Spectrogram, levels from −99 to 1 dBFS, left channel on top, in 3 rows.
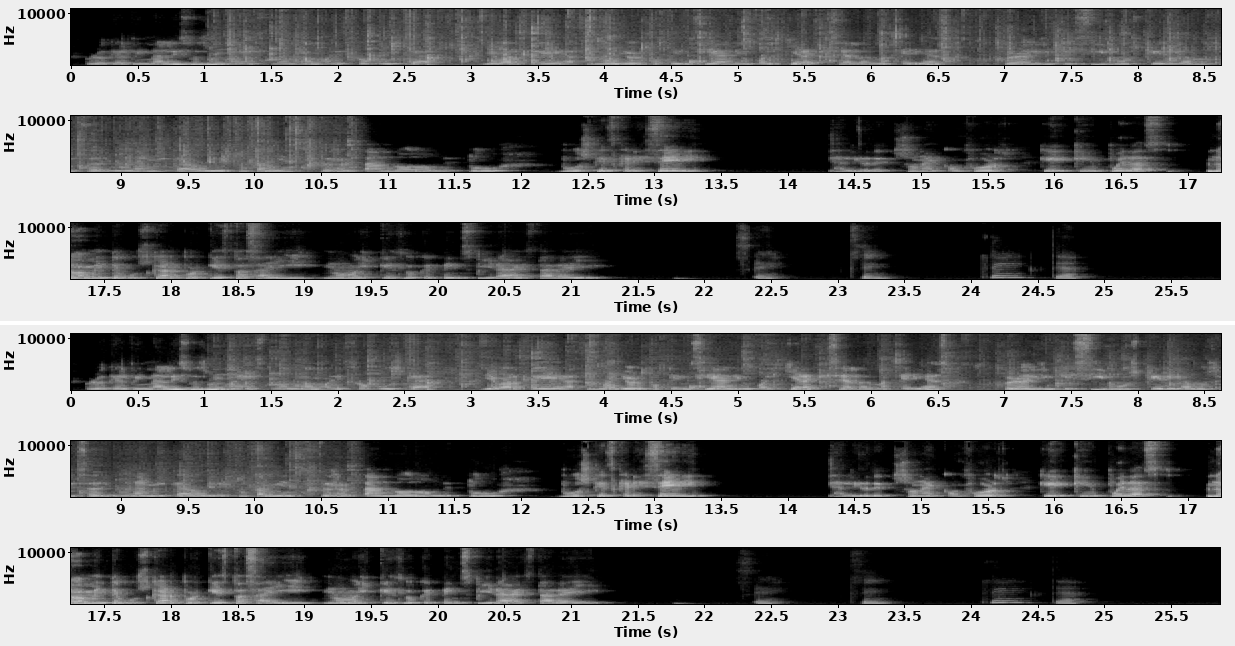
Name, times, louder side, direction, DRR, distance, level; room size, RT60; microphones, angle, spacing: voice 1, 0.1-2.8 3.1-6.6 7.0-13.3 14.3-16.8 17.1-21.2, right 3 dB, 60° right, 1.7 m, -34 dB
sound 1, 1.0-10.8, left 3 dB, 20° left, 3.1 m, -44 dB
voice 2, 24.1-24.8, left 2 dB, 50° left, 1.4 m, -44 dB
13.0 x 6.7 x 4.6 m
head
